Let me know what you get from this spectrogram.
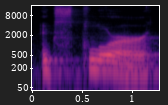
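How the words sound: It ends with an R sound. "explorer in the American accent"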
